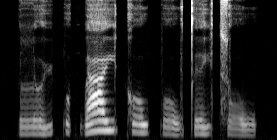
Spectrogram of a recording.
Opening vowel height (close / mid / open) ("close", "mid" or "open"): mid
